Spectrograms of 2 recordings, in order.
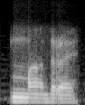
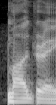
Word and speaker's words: madre: And the new job was closer to my my mudra. Mudra. Am I saying that right? Madre. – Madre, yeah.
